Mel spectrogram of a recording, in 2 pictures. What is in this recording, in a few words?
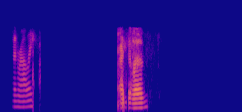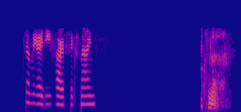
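Police Northeast District Disp, radio; Raleigh; wake p25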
